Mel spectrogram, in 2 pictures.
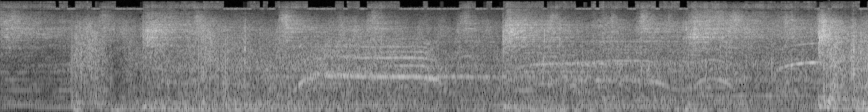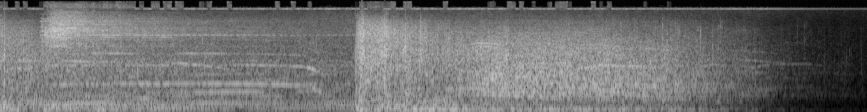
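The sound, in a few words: fireworks after Braves game in Atlanta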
